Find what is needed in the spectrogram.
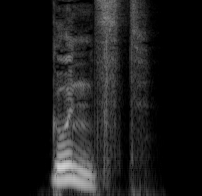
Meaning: favor
- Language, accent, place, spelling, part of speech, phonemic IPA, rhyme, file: German, Germany, Berlin, Gunst, noun, /ɡʊnst/, -ʊnst, De-Gunst.ogg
